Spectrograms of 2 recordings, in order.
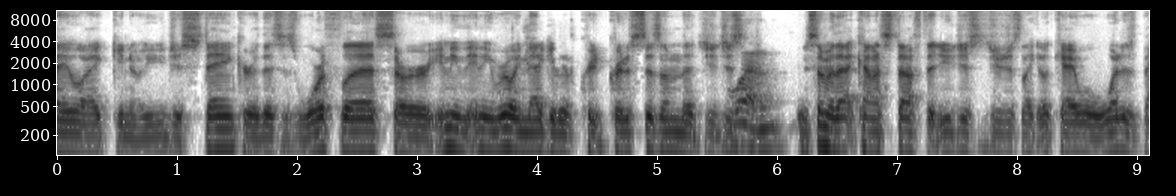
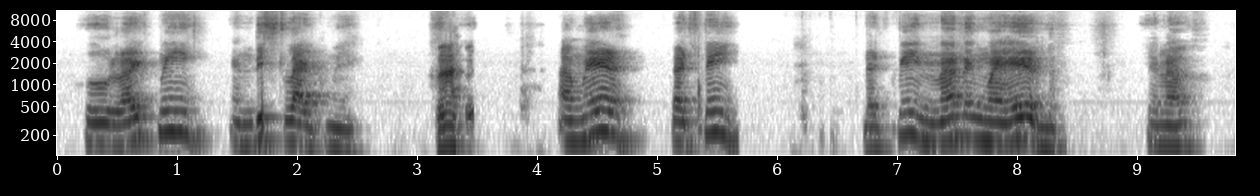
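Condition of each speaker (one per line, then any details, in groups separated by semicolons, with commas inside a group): No condition
Cerebral palsy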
